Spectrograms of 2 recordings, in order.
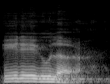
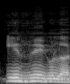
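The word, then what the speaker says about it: irregular: ইরেগুলার, ইররেগুলার নয়, ইরেগুলার। অনেকে উচ্চারণ ভুল করে থাকে, বলে ইররেগুলার, নট ইররেগুলার, it will be ইরেগুলার, ইরেগুলার, ইরেগুলার। এবং ফনেটিক্স দিয়ে বললে শেষে আর আবার উচ্চারিত হবে না, ইরেগুলার, ইরেগুলার, ইরেগুলার সেটি।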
